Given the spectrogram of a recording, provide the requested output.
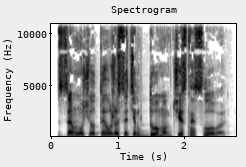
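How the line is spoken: Exasperated exclamation. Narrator (Russian): воскликнул я в сердцах

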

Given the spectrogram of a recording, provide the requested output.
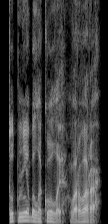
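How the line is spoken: Calm. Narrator (Russian): спокойно сказал дядя Миша

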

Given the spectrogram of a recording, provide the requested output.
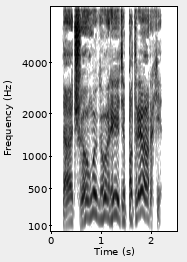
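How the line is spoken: Exclaimed. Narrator (Russian): воскликнул Горсиан

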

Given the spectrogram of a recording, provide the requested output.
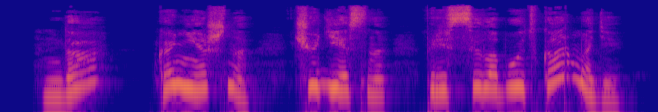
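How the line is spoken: Exclaiming. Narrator (Russian): воскликнула Энн

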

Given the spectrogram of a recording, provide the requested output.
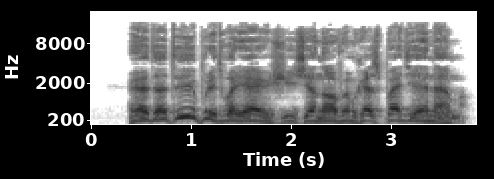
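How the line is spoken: Roaring pack leader. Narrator (Russian): проревел вожак

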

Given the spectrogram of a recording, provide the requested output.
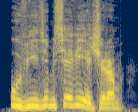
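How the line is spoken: Calling out after. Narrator (Russian): крикнула ему вслед Ивлин

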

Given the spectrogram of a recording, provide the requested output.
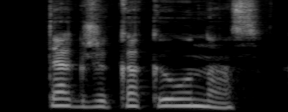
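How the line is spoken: Young woman snorting. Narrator (Russian): хмыкнула девушка

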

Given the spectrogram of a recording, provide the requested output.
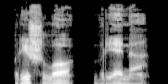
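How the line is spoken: Growled. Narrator (Russian): прорычал

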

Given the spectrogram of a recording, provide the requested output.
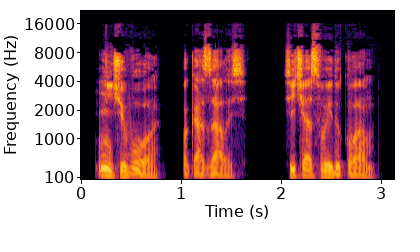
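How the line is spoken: Calm reply. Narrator (Russian): спокойно отвечаю

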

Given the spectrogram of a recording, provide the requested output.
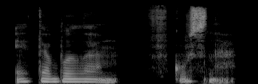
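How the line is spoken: Quiet. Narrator (Russian): тихо произнес

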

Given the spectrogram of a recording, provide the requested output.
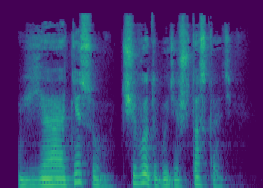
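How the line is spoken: Muttering. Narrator (Russian): забормотал он

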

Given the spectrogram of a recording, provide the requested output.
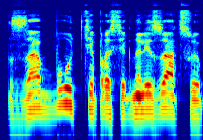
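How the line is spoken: Hissed. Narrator (Russian): прошипел Кучеренков

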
